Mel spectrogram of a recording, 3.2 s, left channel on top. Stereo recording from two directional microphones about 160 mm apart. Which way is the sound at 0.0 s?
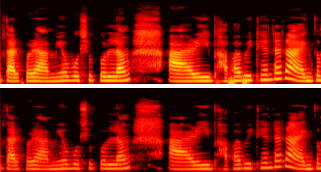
40° left (ahead or behind).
